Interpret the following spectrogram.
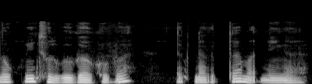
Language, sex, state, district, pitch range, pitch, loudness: Garo, male, Meghalaya, South Garo Hills, 100-125 Hz, 105 Hz, -17 LUFS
